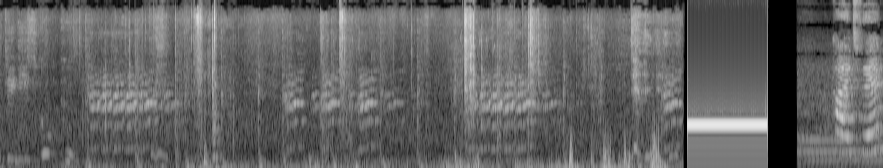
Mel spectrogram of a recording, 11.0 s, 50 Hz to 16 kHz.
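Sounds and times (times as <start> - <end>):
high-pitched electronic beep: 8.6 - 9.6.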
